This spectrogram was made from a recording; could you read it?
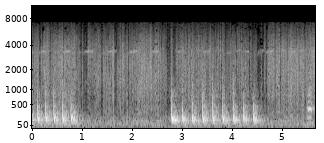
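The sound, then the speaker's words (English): Two runs of quick, hollow knocks on a door, a short burst and then a longer series after a pause, thudding in a steady rhythm over a constant background hiss. “You gonna knock? Of course.”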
